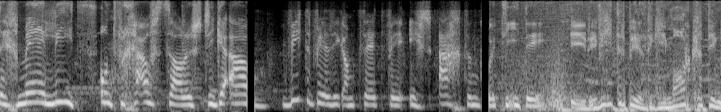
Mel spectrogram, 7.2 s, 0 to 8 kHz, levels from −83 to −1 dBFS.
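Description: From 2.47 to 4.89 s, likely an input switched to a poorer device: an 80 ms waveform gap, then quieter, dull sound, spectrogram empty above 5.9 kHz.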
